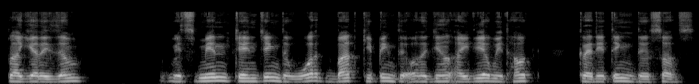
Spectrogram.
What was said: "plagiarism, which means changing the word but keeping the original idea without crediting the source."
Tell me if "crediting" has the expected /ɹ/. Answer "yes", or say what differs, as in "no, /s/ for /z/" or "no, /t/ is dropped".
yes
